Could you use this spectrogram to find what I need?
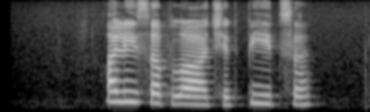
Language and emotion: Russian, sad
